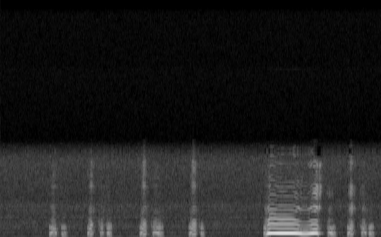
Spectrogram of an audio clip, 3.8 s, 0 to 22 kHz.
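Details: Female Eurasian eagle-owl scratching in her nest niche, filmed by a nest webcam in northern Rhineland-Palatinate, Germany, on 5 May 2013. Short paired, harmonic barking notes repeat about every half second, followed by one longer, steady, wavering tonal note and more quick notes.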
